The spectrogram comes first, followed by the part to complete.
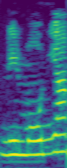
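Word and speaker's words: pneumonia: Then knowledge में के honour में एच काम में एल फिर निमोनिया में यह पी जो है वो साइलेंट होता है।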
